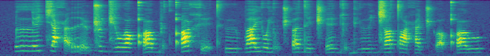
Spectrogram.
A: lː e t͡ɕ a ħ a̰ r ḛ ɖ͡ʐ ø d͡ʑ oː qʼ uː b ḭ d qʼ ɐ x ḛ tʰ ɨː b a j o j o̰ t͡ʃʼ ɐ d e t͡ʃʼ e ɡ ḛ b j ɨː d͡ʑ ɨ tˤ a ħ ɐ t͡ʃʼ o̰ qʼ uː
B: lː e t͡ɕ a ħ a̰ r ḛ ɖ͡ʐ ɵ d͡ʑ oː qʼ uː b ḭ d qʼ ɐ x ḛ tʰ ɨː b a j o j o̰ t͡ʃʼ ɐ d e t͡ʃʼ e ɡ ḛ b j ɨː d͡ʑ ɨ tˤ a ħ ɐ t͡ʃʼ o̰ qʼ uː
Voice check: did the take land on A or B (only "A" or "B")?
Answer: B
